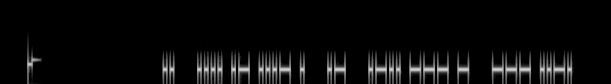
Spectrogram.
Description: Morse code, heard as a keyed tone, about 34 wpm, 700 Hz. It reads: I HAVE A LOT OF
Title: Sets of 5 Words 35wpm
